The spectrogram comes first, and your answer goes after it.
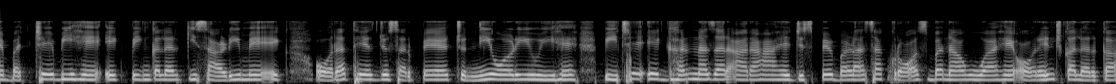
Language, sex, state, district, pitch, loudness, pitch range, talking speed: Hindi, female, Bihar, East Champaran, 220 Hz, -20 LUFS, 215-230 Hz, 200 wpm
